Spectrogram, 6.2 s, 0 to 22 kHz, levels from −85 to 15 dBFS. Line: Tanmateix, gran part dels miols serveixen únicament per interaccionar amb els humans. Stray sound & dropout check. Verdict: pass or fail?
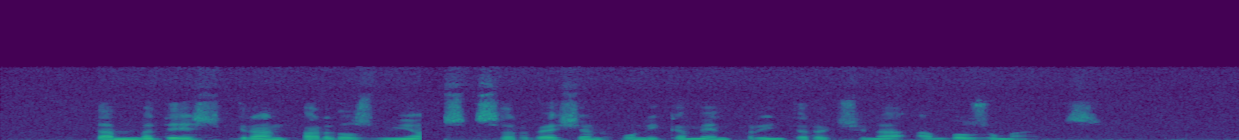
fail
